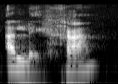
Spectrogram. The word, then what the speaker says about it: Aleja: Guy French, so he can't pronounce the J. My mom calls me Aleja.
